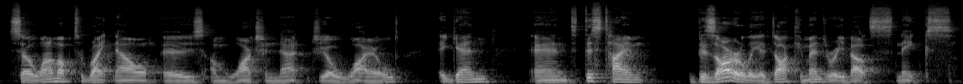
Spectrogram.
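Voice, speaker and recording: A man's voice: deep voice, fairly bright tone, no room sound. A young adult man vlogging in a rambling, casual way, narrating whatever is in front of him. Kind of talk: casual video diary chat. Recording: faint background ambient noise.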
